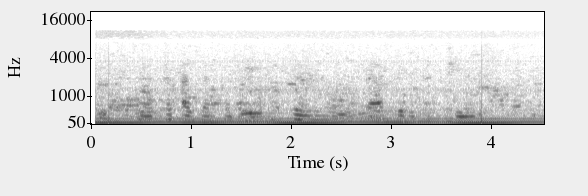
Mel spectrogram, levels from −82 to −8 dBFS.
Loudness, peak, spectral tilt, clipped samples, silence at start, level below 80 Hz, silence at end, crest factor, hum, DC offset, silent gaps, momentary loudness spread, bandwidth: -39 LUFS; -22 dBFS; -7 dB/octave; under 0.1%; 0.05 s; -38 dBFS; 0 s; 14 dB; 50 Hz at -40 dBFS; under 0.1%; none; 5 LU; 11.5 kHz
